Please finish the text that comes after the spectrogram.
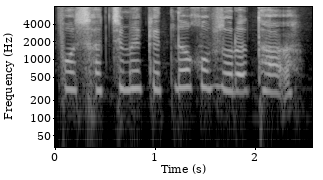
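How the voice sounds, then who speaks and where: Brief: a woman voicing a shy, reserved young man, hesitant and stammering, high and dry. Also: steady tone, a little slow, a little mellow, dry recording. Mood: flustered. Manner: hesitant, stammering, muttering to himself. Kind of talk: storybook reading.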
